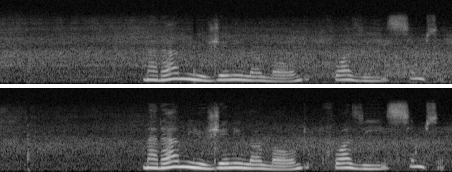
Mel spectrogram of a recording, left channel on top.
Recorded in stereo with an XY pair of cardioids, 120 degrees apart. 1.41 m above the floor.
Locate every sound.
1.4 s a woman speaking: 30° right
